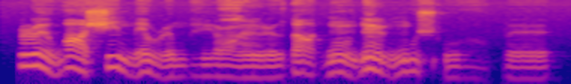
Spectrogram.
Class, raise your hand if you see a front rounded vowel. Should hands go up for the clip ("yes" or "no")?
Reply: yes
